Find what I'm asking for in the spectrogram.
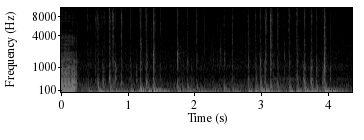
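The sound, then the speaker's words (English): Rapid typing on a computer keyboard while writing a note: a dense, irregular run of light clicks that continues steadily throughout with no talk. “Hang on, let me just write something.”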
